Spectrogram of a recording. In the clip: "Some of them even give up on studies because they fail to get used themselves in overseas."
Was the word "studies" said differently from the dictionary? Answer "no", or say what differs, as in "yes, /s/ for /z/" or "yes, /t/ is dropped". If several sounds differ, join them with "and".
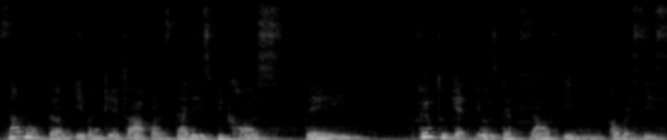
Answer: yes, /s/ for /z/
